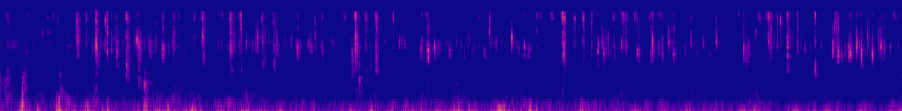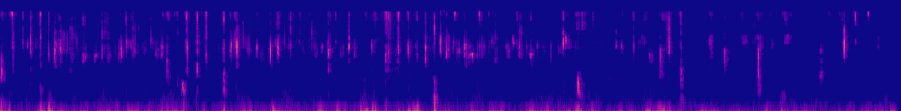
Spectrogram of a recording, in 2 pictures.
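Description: A ground squirrel chewing a dandelion stem right up against a microphone: rapid, crisp crunching and nibbling that goes on continuously, over a low rumble.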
